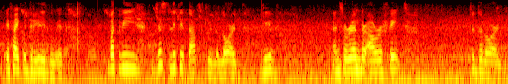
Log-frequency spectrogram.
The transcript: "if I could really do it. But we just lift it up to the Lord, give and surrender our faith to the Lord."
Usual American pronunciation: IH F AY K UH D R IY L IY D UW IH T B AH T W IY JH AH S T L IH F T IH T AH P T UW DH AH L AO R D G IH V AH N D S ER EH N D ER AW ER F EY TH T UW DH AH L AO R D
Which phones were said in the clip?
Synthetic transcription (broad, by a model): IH F AY K UH D R IY L IY D UW IH T B AH T W IY JH AH S T L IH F IH T AH P T UW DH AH L AO R D G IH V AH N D S ER EH N D ER AW ER F EY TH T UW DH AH L AO R D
